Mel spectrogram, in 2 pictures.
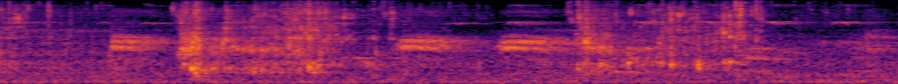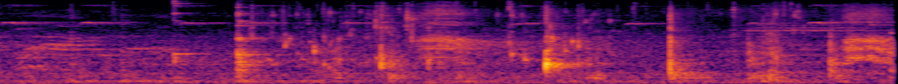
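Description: Water being poured into a pressure cooker of sautéed vegetables, soaked rice and moong dal, splashing irregularly as it fills the pot.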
